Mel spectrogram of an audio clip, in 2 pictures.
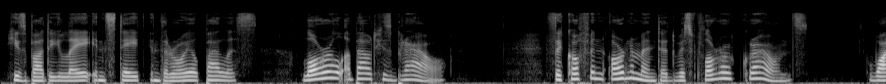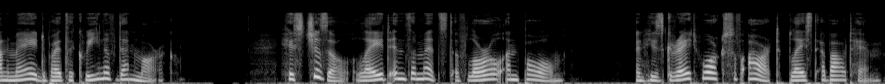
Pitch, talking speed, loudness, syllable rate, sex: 205 Hz, 150 wpm, -19 LUFS, 4.6 syllables/s, female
